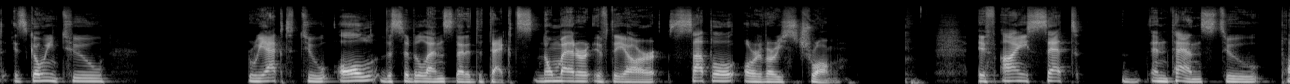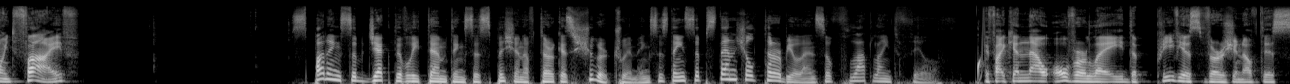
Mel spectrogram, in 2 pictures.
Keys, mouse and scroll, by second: 11.4-12.7 drag, 15.2 click.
